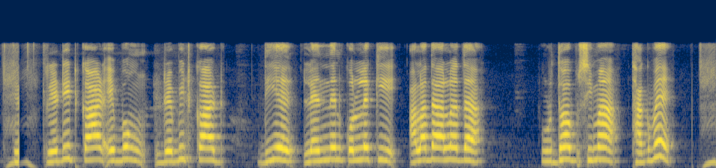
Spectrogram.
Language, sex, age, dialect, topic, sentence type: Bengali, male, 18-24, Jharkhandi, banking, question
